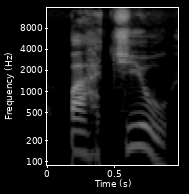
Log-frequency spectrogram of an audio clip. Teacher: No caso da palavra partiu, eu tenho este U fazendo o som de W, ou seja, é uma semivogal.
